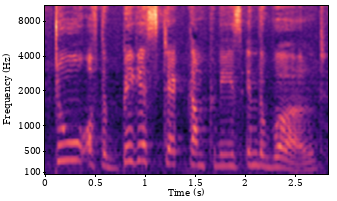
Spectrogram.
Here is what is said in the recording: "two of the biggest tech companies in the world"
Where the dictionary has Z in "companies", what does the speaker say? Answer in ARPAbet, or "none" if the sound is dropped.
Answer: Z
